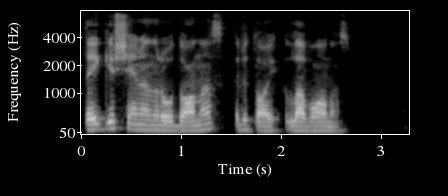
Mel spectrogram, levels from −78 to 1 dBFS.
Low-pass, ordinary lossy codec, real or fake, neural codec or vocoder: 7.2 kHz; AAC, 48 kbps; real; none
